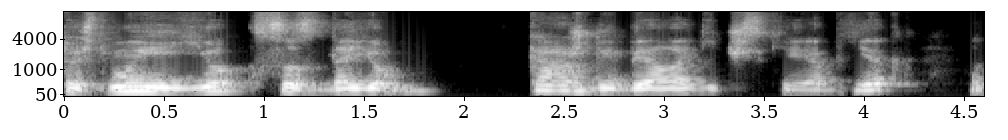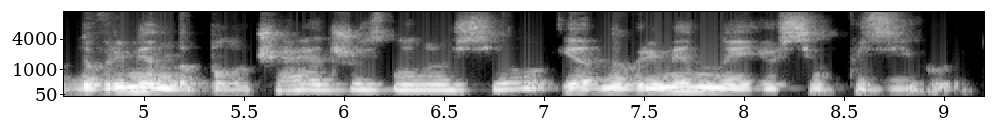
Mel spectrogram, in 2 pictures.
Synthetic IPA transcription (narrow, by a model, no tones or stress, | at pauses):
t̪o̞ɪsʲtʲmɨjɪjosəzd̪ɐjo̞m | kaʐd̪ɨjbʲɪɐlˠɐɡʲit͡ɕɪ̥skʲɪjɐbje̞kt̪ | ɐd̪̚nəvɾʲɪmʲe̞nːəpəlˠʊt͡ɕæjɪt̪ʐɨzʲnʲɪnːʊjʊsʲilˠʊiɐd̪nəvɾʲɪmʲe̞nːəjɪjosʲɪmpɪzʲiɾʊ̰jɪt̪̚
